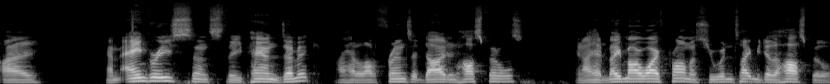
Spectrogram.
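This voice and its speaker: Moderately paced speech from a man with a Southern US accent, on a very clean recording, silent background. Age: 70s. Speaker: welding instructor and video blogger. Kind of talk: personal testimony. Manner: conversational with hesitations.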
